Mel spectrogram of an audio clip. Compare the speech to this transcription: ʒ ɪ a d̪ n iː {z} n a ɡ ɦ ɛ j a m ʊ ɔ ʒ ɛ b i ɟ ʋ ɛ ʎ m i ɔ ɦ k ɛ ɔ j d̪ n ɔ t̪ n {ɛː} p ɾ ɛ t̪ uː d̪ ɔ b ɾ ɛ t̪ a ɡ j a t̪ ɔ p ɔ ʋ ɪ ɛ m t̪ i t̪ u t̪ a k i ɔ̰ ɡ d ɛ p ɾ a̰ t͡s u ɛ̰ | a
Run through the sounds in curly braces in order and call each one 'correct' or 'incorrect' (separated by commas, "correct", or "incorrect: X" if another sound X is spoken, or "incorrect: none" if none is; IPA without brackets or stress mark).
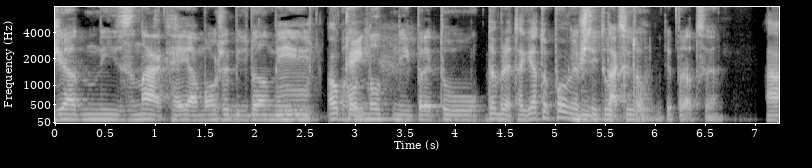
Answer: correct, incorrect: iː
